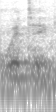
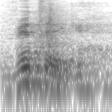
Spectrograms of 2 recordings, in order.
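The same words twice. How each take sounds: First: The word begins with a W sound. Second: The word begins with a V sound. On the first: The speaker calls it wrong. "you don't say Wittig" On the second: The speaker calls it right. "you say Wittig"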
